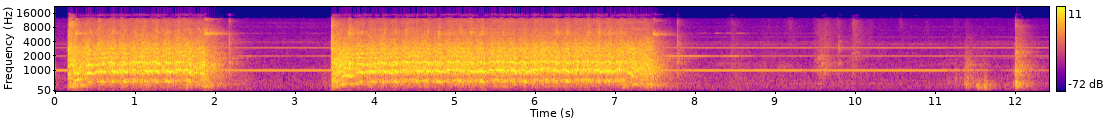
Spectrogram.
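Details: 2008 VW Golf Variant 1.4 TSI, ECU reset and fuel replaced, awaiting timing chains: two long bursts of steady starter cranking about four turns a second, never catches; cranks but won't start, possibly fuel problem, cause unconfirmed.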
